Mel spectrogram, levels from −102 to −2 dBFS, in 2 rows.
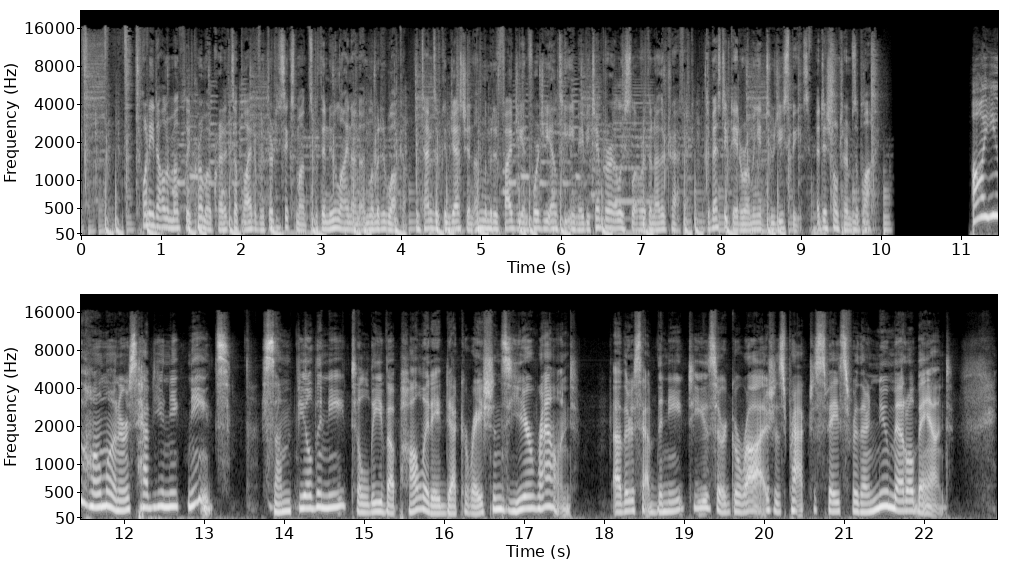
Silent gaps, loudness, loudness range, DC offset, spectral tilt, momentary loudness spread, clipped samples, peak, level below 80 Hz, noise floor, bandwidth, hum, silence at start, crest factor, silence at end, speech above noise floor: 10.17-11.10 s; -19 LUFS; 5 LU; under 0.1%; -4.5 dB/octave; 9 LU; under 0.1%; -2 dBFS; -32 dBFS; -40 dBFS; 16.5 kHz; none; 0 s; 18 dB; 0.05 s; 22 dB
